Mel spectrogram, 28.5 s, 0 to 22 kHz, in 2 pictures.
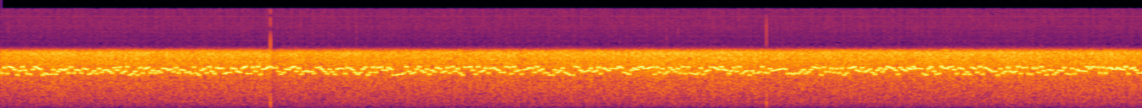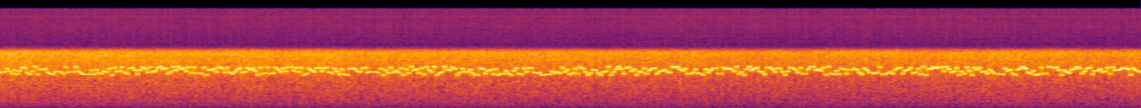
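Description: MFSK32 digital text signal received on shortwave through an Icom IC-R8600 receiver: a fast, constantly hopping warble of high tones over steady band-limited radio hiss, the data being decoded into text.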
